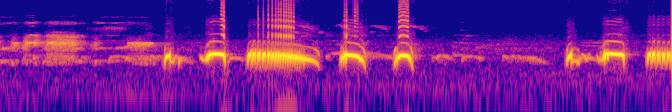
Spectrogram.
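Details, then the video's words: Spotted dove calling and urging wild doves to come in. Faint higher murmurs open, then a phrase of short hooked coos around a long, buzzy, falling note, and another phrase begins. "Tiếng chim cu gáy kích bổi nhanh nổi, gáy gọi và thúc bổi nghe về cội liền"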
